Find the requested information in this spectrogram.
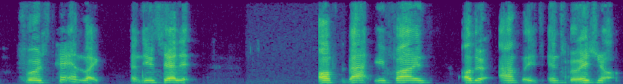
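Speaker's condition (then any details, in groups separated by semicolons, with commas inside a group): Cerebral palsy; lifelong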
